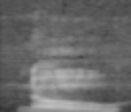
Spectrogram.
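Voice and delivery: high, slow, proud tree voice; proud fir tree. Acted. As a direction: speak as the vain young fir.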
